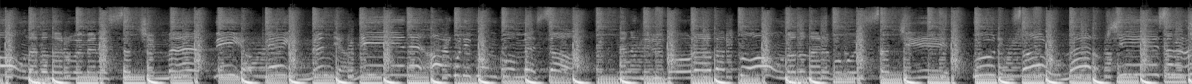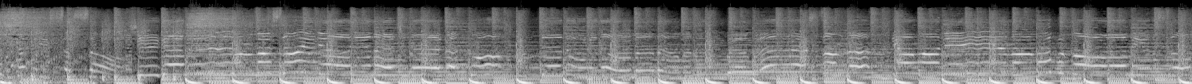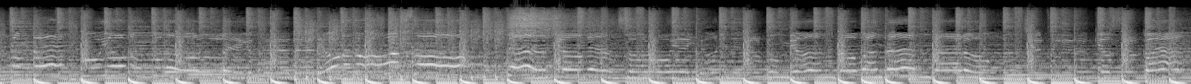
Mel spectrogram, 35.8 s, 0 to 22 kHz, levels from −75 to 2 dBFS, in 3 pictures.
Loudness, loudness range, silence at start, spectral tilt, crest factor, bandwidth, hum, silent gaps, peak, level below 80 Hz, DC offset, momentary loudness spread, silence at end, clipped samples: -10 LUFS; 3 LU; 0 s; -4.5 dB/octave; 8 dB; 16 kHz; none; none; 0 dBFS; -14 dBFS; under 0.1%; 5 LU; 0 s; 0.2%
